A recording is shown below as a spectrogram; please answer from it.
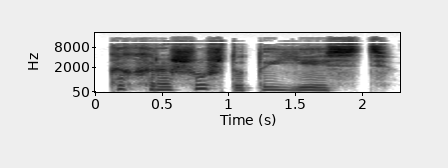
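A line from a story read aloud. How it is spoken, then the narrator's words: Whispering. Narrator (Russian): шептал он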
